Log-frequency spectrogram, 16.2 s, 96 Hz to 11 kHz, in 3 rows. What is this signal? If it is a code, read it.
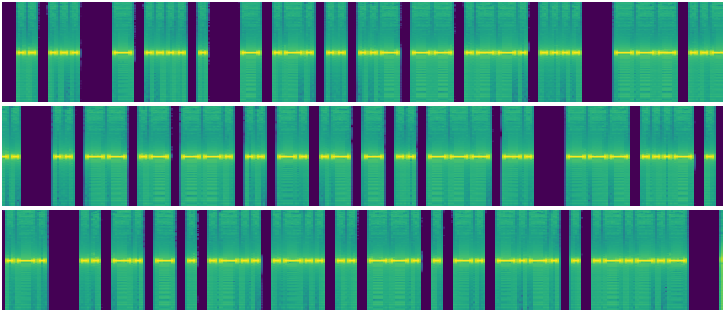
Morse code, heard as a keyed tone, about 30 wpm, 1000 Hz. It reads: IS THE TRIUMPH OF IMAGINATION OVER INTELLIGENCE.
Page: Quotes for Fri, 15 Aug 2025 in Morse Code at 30 words per minute.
